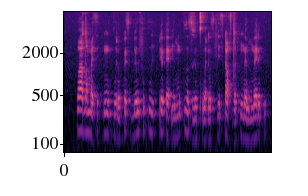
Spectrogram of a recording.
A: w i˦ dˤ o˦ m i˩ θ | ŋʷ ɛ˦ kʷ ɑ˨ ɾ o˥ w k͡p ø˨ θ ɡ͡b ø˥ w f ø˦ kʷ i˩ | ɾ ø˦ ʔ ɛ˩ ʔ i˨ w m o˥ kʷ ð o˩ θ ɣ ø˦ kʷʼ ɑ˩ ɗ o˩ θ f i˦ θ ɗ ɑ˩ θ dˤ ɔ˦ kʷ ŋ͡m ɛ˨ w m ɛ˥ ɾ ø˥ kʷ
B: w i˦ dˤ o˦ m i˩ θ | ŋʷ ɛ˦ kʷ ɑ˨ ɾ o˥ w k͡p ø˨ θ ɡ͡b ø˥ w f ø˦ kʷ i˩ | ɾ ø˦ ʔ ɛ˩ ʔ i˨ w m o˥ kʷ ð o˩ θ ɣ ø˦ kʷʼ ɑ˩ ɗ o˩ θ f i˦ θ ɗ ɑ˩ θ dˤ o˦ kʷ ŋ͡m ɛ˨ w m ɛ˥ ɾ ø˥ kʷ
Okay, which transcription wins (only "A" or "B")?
B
